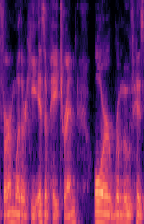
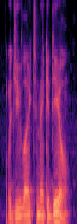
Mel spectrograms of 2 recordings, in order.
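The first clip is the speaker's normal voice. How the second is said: hushed whisper. Narrator voicing a man who leans in toward the listener, whispering. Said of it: "he whispers to you".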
